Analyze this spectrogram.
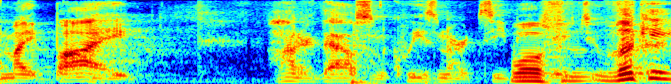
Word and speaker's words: Cuisinart: you said it right is that how you pronounce it yeah cuisinart well now that we're saying it all the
